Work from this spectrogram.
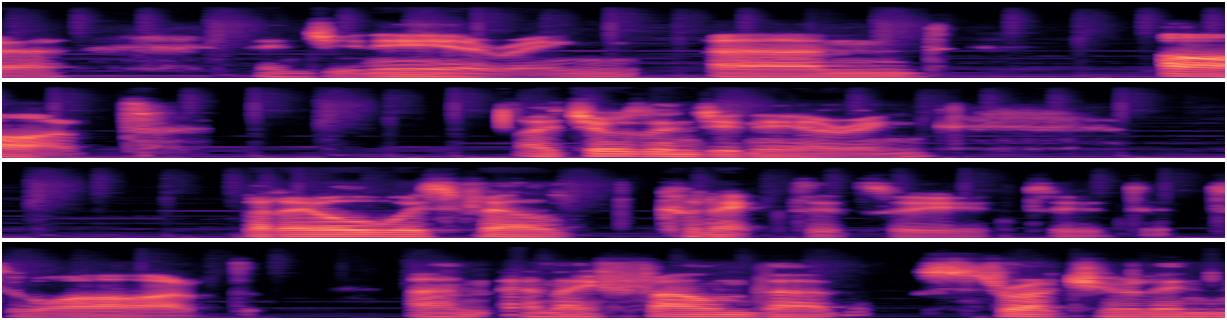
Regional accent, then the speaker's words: Peru; now in United Kingdom; I was born in Peru, and I grew up in different construction sites

